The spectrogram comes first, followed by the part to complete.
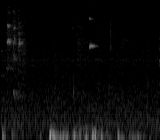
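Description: Faint, scattered clicks of computer keyboard keys being pressed, a handful of separate key strokes against near silence.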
